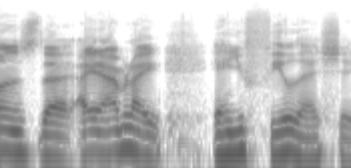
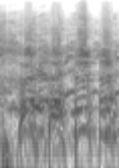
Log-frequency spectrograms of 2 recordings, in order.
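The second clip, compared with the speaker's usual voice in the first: loud laugh; 6 dB louder than usual. Real, not acted. Teller laughing at his own revenge story, loud laugh. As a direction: burst of high loud laughter.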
